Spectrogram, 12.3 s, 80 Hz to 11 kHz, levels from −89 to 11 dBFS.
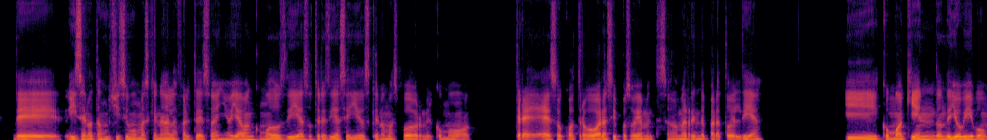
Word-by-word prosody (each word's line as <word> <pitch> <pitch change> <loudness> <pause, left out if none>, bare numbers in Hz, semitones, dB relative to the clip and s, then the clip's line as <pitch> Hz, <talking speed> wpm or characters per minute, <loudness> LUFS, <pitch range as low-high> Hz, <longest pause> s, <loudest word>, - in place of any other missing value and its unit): de 100 -4 +3
y 125 -4 -1
se 120 - +1
nota 100 +3 -1
muchísimo 120 0 -2
más 115 -1 -3
que 125 - -4
nada 125 +1 0
la 120 -2 -1
falta 105 +2 -3
de - - +1
sueño. 155 +8 -2
Ya 135 -2 +2
van 135 0 +2
como 135 -2 -1
2 120 -1 +1
días 130 +2 +2
o - - -7
3 120 -3 -3
días 120 0 0
seguidos 115 +2 -2
que 130 - -4
nomás 105 -3 -4
puedo 115 -1 +2
dormir 95 -2 -3
como 100 -6 -5 0.5
3 95 +4 0
o 120 - -1
4 105 0 -2
horas, 120 +4 +3
y 130 - +1
pues 130 - -8
obviamente 100 -1 -2
eso 105 - -9
no 100 0 -4
me 100 - +1
rinde 105 0 -2
para 100 -2 -4
todo 100 - -2
el 95 - -2
día. 105 0 -1 1.1
Y 105 -2 +3
como 110 0 +1
aquí 110 +5 +2
en 135 +3 +3
donde 140 -3 +4
yo 130 +1 +7
vivo, 125 -6 +4
115 Hz, 235 wpm, -24 LUFS, 100-125 Hz, 1.1 s, yo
